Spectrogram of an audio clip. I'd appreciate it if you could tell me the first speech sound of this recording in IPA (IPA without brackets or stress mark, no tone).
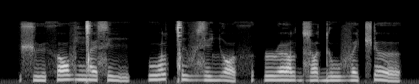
ʃ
